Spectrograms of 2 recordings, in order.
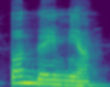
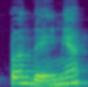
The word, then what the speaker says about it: pandemia: anos que é pandemia em português pronunciamos pandemia mas em espanhol pronunciamos pandania é a mesma escrita mas devido a sílaba tônica a partir essa diferença pandemia português pandemia português pandinha espanhol pronto esses esses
